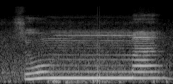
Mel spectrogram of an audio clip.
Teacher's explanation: tumma ada mim bertasydid. Cara membacanya dengung ya. Dengung ini namanya ghunna.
